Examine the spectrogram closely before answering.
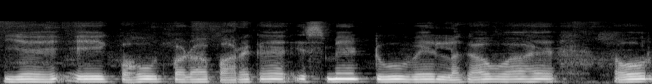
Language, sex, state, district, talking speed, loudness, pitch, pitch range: Hindi, male, Rajasthan, Jaipur, 120 wpm, -13 LUFS, 120 Hz, 115-125 Hz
